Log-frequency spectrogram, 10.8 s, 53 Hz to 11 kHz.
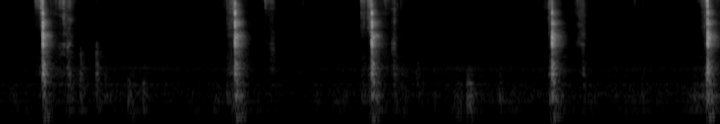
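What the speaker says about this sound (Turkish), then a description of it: "Gördüğünüz gibi soğanları 4'e bölelim." A knife chops purple onions into quarters on a cutting board, five sharp separate thunks spaced a couple of seconds apart in a quiet room.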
